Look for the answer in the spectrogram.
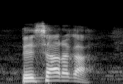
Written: pe-sarga

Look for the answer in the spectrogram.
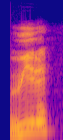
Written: wire

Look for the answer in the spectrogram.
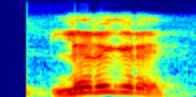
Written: lergre

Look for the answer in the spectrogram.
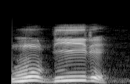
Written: mu-biire

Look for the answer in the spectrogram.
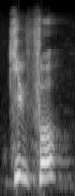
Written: kibfo

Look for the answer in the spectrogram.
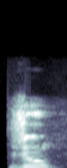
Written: zuum

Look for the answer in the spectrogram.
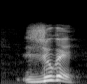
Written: zuge

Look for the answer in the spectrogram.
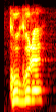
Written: kugre

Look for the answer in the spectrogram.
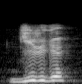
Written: girge

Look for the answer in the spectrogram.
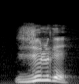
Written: zulge

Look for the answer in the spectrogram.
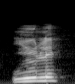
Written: yule

